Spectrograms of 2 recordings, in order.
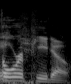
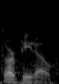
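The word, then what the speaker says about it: Thorpedo: explain to me why her name is spelled torpedo with a th torpedo torpedo so it was really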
